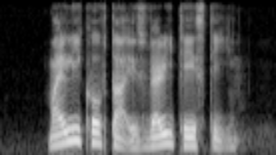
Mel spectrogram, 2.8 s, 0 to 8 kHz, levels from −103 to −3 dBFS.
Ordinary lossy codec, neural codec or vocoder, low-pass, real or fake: Opus, 64 kbps; none; 7.2 kHz; real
